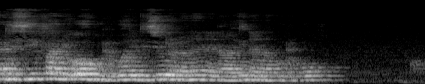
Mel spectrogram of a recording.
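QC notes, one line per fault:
No faults are heard anywhere in the clip. Nothing in this speech recording calls for a QC entry.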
